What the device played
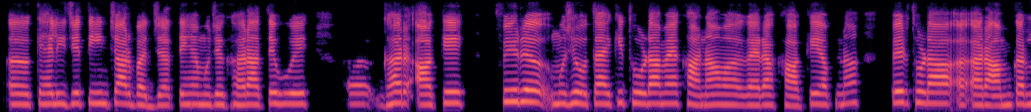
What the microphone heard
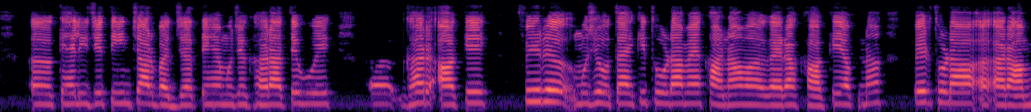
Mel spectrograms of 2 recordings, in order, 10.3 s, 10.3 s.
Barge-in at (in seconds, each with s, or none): none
